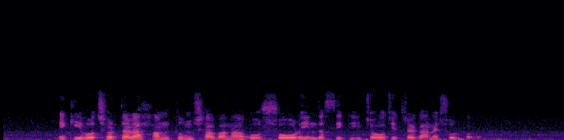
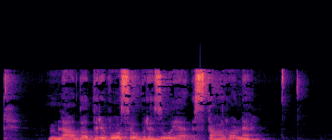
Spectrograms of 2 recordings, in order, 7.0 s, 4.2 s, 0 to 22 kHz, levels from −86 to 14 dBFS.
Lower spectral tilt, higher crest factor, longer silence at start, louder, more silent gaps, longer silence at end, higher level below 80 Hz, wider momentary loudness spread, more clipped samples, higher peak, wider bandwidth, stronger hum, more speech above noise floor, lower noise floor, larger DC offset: first, -7.5 dB/octave vs -3.5 dB/octave; second, 18 dB vs 24 dB; first, 0.75 s vs 0.05 s; second, -28 LUFS vs -20 LUFS; neither; first, 0.8 s vs 0.4 s; first, -60 dBFS vs -66 dBFS; second, 12 LU vs 19 LU; neither; second, -10 dBFS vs 0 dBFS; second, 7.4 kHz vs 12 kHz; neither; first, 32 dB vs 27 dB; first, -60 dBFS vs -49 dBFS; neither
